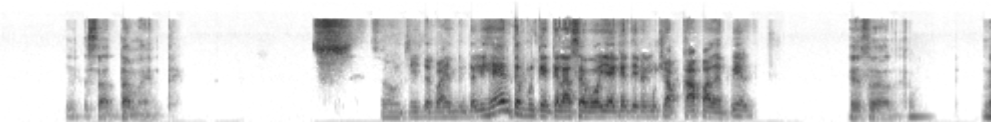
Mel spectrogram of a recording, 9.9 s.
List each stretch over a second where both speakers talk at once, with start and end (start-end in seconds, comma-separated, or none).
none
